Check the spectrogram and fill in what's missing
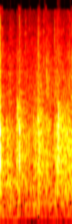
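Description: A short stretch of applause from an audience at a live stage show, moderate clapping with a few louder individual claps standing out.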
